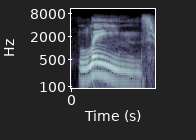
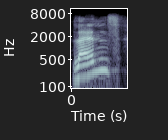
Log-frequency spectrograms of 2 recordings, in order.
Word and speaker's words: lanes: Next up is lanes. Right here. Long a sound instead of lens.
